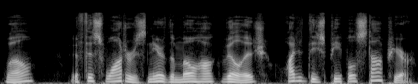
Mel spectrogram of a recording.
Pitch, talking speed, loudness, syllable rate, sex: 125 Hz, 215 wpm, -19 LUFS, 6.2 syllables/s, male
